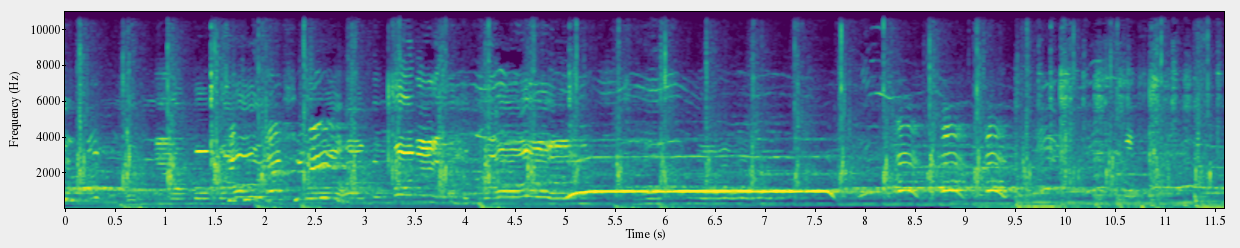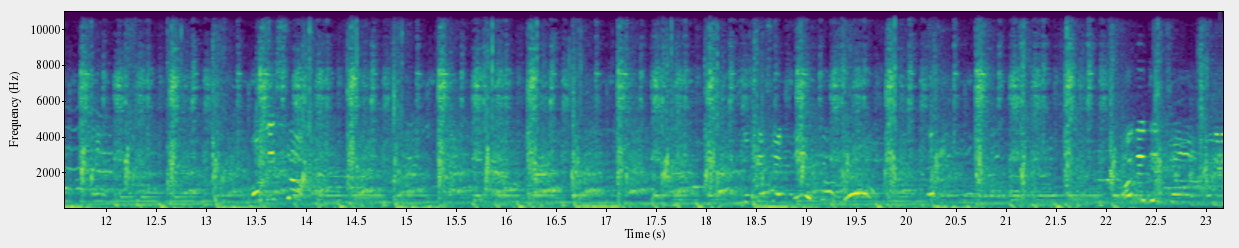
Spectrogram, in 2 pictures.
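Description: Loud music with a steady beat and vocals, with one long held note about five seconds in and a pulsing bass line from about halfway. A crowd cheers over it.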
